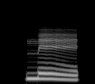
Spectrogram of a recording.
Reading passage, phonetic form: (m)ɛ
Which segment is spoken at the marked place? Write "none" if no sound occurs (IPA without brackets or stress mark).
m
